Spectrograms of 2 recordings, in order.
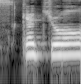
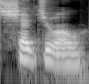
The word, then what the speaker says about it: schedule: According to them, they said that schedule with a K is the USA.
